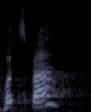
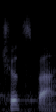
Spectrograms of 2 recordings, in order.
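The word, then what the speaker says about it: Chutzpah: I was calling it chutzpa but it's actually hootspa okay I don't know why the C is not they should have just deleted the C and then we'd all pronounce it right okay anyway selenium and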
